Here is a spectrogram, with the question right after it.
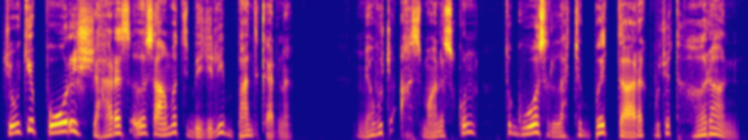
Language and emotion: Kashmiri, surprised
